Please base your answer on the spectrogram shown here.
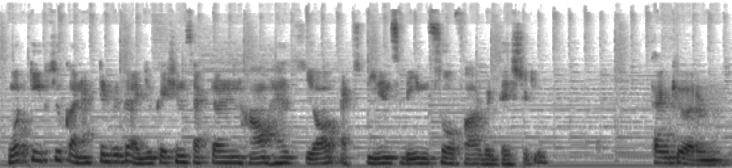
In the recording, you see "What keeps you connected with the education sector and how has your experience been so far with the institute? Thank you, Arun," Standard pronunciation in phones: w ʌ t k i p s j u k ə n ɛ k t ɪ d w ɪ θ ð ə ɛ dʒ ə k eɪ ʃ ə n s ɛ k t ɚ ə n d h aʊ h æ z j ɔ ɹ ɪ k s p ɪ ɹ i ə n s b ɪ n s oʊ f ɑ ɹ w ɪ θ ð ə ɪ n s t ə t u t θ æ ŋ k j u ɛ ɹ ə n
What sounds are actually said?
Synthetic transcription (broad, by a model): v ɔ t k i p s j u k ə n ɛ k t ɪ d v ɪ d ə ɛ dʒ ə k eɪ ʃ ə n s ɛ k t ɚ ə n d h aʊ h æ z j ɔ ɹ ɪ k s p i ɹ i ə n s b ɪ n s oʊ f ɑ ɹ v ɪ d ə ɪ s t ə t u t t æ ŋ k j u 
